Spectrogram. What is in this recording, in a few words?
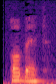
slovak lunch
